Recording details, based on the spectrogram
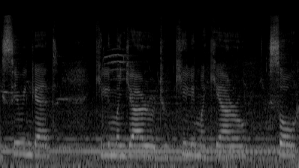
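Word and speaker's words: Serengeti: many places around gorongo speaking of serenget is supposed to be syringet kilimanjaro to killing machiaro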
